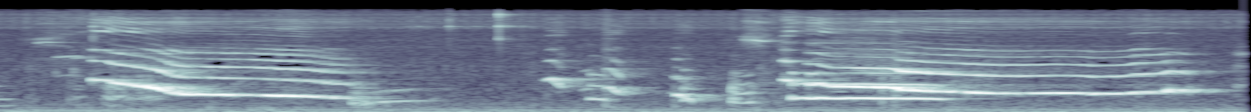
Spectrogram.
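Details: Buckley, a pet schnauzer that likes to sing, howling on cue: two long drawn-out howls, the first sliding steadily downward, the second held level and lifting slightly at the end, with short broken yelps between them.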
